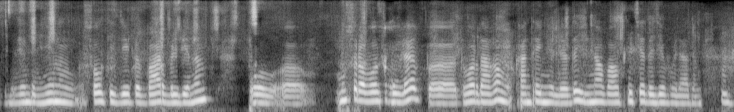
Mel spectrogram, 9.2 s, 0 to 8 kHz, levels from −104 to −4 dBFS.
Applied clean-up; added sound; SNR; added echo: neural mask model Resemble Enhance denoiser.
